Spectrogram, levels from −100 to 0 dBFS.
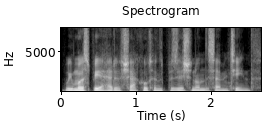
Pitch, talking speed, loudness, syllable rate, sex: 115 Hz, 225 wpm, -18 LUFS, 6.6 syllables/s, male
